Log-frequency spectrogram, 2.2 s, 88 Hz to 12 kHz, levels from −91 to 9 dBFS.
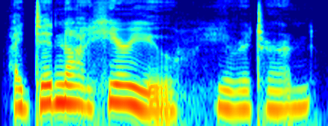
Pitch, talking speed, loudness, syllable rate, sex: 190 Hz, 190 wpm, -16 LUFS, 4.7 syllables/s, female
